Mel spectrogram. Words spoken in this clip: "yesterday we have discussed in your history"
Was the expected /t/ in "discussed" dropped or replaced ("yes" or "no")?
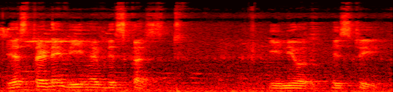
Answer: no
